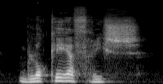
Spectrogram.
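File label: "blokkeerfries", Dutch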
